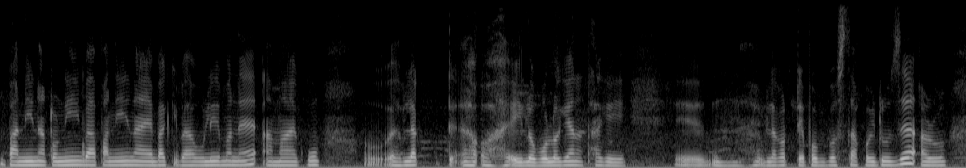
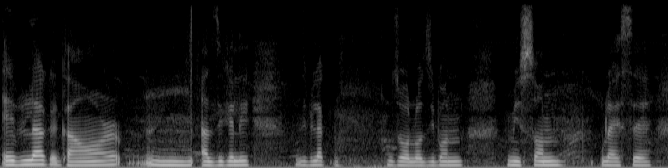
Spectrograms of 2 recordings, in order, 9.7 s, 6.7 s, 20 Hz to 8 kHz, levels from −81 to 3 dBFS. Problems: background sounds at intervals, background conversations at intervals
